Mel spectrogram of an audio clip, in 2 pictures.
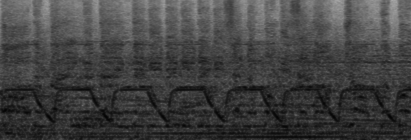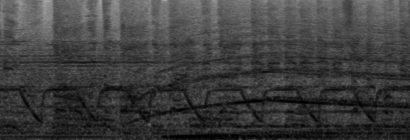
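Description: Fire truck siren on a fast yelp, about two rising-and-falling sweeps a second, over the truck's low engine rumble. About six seconds in, a slower second siren tone winds up in pitch and then slowly falls, while a louder low rumble swells.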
